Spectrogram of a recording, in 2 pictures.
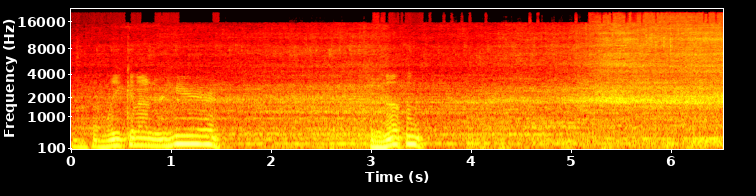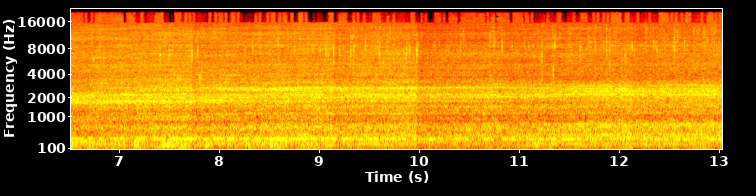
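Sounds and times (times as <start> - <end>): toilet tank refilling with water: 3.7 - 13.0.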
